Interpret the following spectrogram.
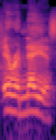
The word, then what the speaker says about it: Irenaeus: Irenaeus, I got it. Irenaeus. Irenaeus. That is correct. And Irenaeus. if you do not know who Irenaeus is, Ireneo. and if you do not know who Irenaeus is, Y si no saben I quién am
